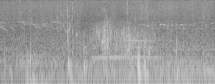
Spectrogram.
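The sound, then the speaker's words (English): A small boat being rowed out to a boat: oars dip and splash at an unhurried pace, with water sloshing against the hull and a faint creak of wood, no voices. “How can I get out to the boat? I can take you.”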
